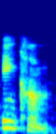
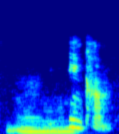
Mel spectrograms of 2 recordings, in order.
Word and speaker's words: income: are acceptable income but you have the stress on the first syllable income income another word that you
